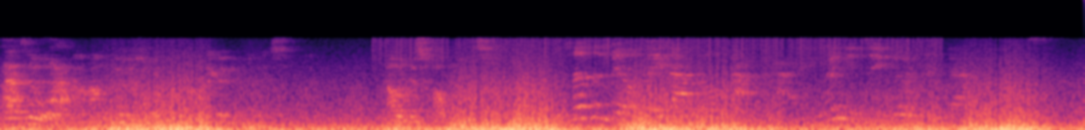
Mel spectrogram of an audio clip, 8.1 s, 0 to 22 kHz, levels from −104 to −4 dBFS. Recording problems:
off-mic speech; far
room echo; noticeable; dies away in 0.5 s
high frequencies cut off; noticeable; nothing above 6.5 kHz
animal sounds; very loud; until 2 s; as loud as the speech
wind noise on the microphone; heavy; 2 dB above the speech
crackling; noticeable; at 3 s and from 3.5 to 7 s; 15 dB below the speech

